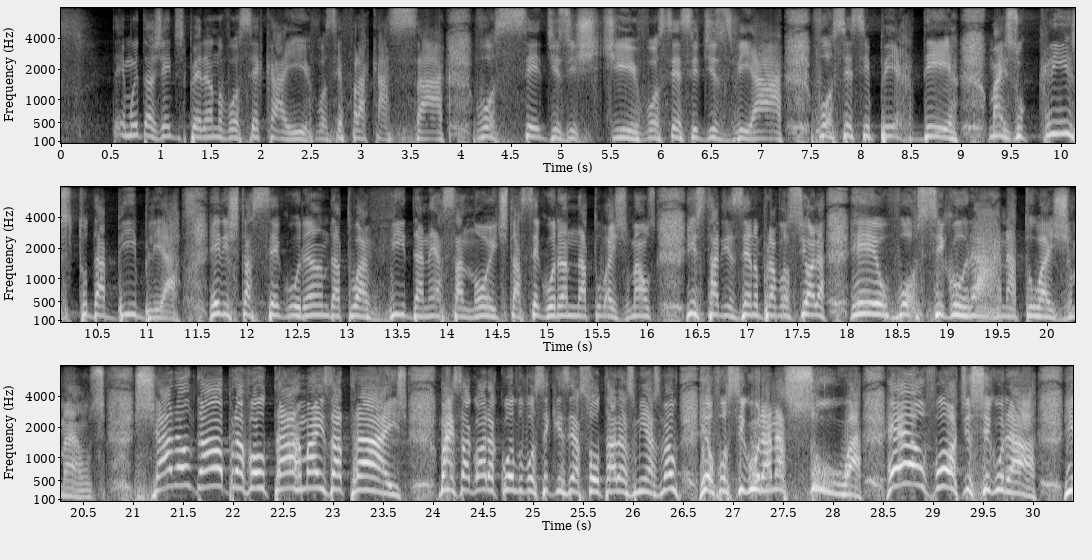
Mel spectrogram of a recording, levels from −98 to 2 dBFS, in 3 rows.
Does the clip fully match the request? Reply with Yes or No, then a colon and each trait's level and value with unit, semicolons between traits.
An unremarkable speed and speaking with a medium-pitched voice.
No: average, 140 wpm; high, 205 Hz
